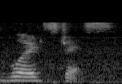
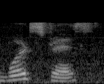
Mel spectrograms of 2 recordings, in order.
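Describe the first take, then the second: The two takes are said the same way.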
